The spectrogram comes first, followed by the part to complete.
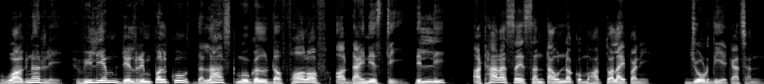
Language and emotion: Nepali, neutral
